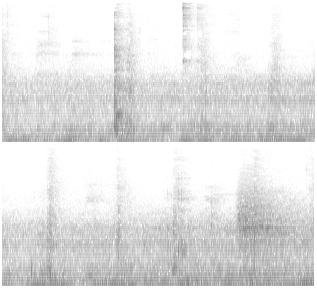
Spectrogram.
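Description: Quiet mealtime sounds: a metal fork and spoon clicking and scraping against a plate, a scatter of single taps a second or so apart.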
